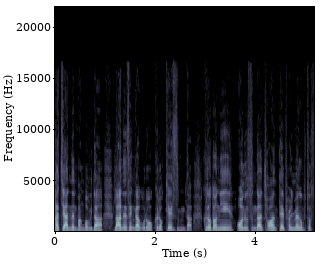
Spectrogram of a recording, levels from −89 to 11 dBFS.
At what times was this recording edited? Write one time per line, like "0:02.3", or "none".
none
